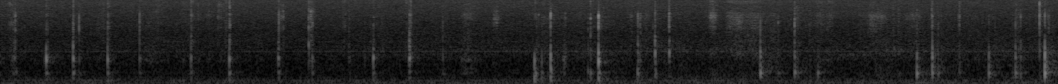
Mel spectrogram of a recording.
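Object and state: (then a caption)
Synthetic chunky sneaker. Long nails tap and scratch on the synthetic leather upper and the sole of a chunky synthetic sneaker held upright. A quick run of short, dry clicks plays over a soft, steady scratching, and each tap stops almost at once.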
